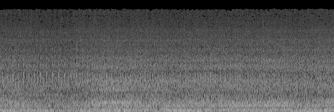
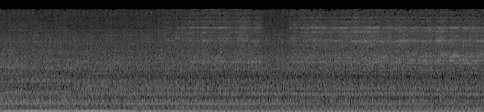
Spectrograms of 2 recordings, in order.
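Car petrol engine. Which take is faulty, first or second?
first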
